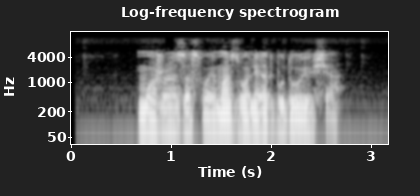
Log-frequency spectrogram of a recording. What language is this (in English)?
Belarusian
